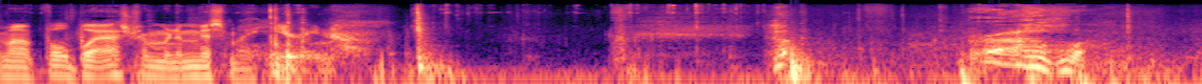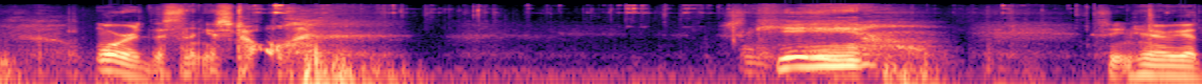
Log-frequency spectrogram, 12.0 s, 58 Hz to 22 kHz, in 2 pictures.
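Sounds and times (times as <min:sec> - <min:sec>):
rustling and handling noise: 0:01.2 - 0:09.8
keys jingling: 0:01.3 - 0:12.0
person grunting: 0:04.8 - 0:05.6, 0:10.0 - 0:10.7.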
